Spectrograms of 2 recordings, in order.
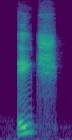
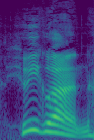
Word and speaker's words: Heughan: Sam Heughan. – Oh yeah, baby. Heughan.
